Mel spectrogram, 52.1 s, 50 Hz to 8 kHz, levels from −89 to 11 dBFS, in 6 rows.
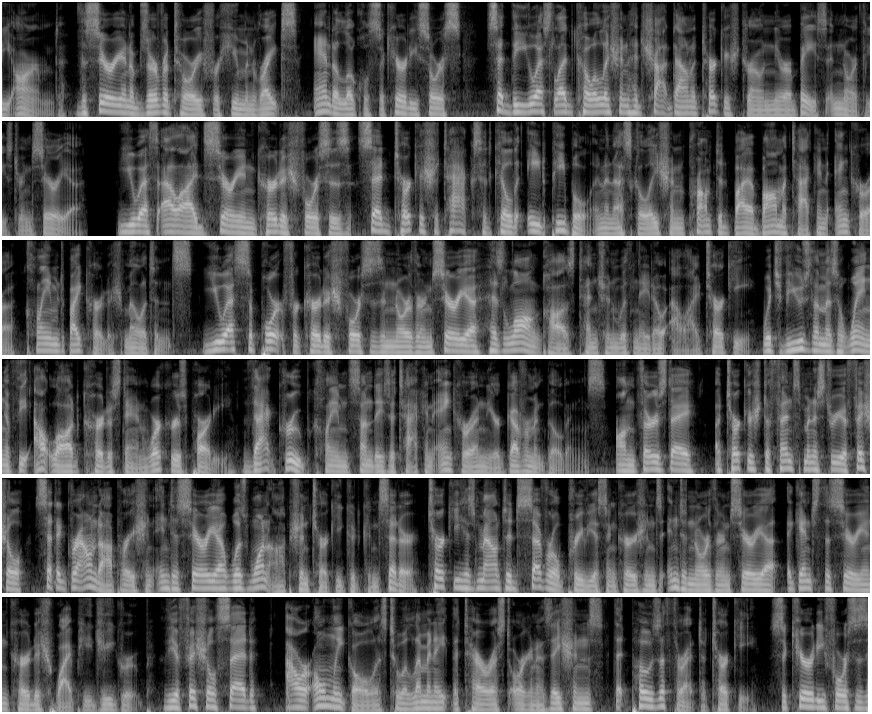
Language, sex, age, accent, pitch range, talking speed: English, male, 30-49, American, 95-135 Hz, 170 wpm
